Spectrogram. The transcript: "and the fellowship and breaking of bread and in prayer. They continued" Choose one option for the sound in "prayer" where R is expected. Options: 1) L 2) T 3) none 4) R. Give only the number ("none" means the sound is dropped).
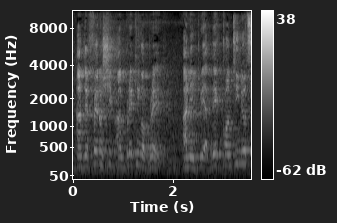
1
